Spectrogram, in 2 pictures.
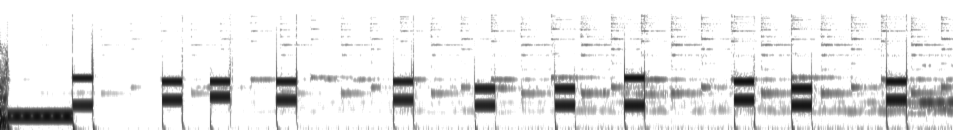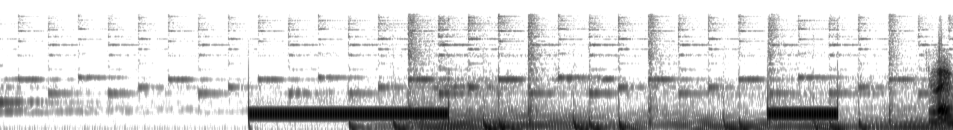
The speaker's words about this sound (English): Okay, stand by. Dialing at random.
